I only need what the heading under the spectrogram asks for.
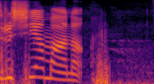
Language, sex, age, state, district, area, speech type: Telugu, female, 18-30, Telangana, Mahbubnagar, urban, read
